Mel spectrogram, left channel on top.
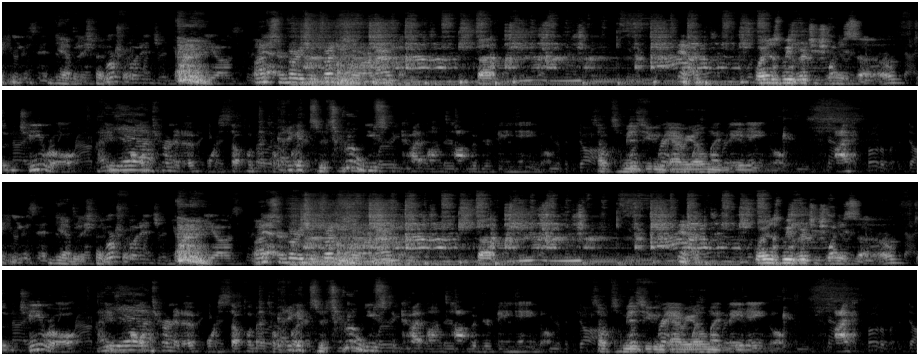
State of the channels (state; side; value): normal; both; correlation 0.74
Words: use it Yeah, to but it's make your very true. footage, your videos, I have some better. very good friends who are American. But, yeah. Whereas we British are reserved and... B-roll is Yeah. alternative or supplemental Gotta footage get some that you can use to screws. cut on top of your main angle. So it's me this doing frame Gary was my Oldman main doing angle. I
